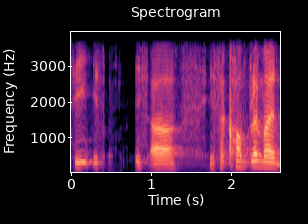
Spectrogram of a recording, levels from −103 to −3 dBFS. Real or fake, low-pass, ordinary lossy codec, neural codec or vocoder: fake; 3.6 kHz; none; codec, 16 kHz, 8 kbps, FreqCodec, larger model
